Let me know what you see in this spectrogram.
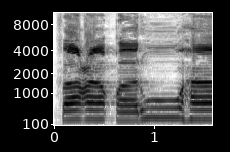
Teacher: فا زبر فا، عین زبر ع، فع، قاف زبر قا، فعق، را واو پیش رو، فعقروا، ہا الف زبر ہا، فعقروہا۔ اس میں فعقا جلدی پڑھنا ہے، روحا حروف مدہ کھینچنا ہے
